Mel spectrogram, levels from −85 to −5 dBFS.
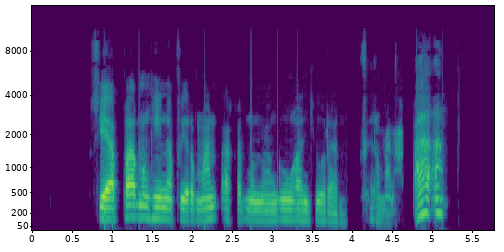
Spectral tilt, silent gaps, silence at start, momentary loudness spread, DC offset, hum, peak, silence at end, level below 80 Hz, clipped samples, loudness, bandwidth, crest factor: -6 dB/octave; 3.99-4.08 s, 4.67-4.75 s; 0.75 s; 16 LU; under 0.1%; none; -8 dBFS; 0.6 s; -64 dBFS; under 0.1%; -28 LUFS; 11 kHz; 20 dB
